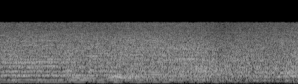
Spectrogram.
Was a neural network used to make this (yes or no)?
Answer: no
